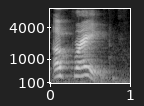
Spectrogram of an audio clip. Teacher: we hear the uh sound at the beginning of the word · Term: schwa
